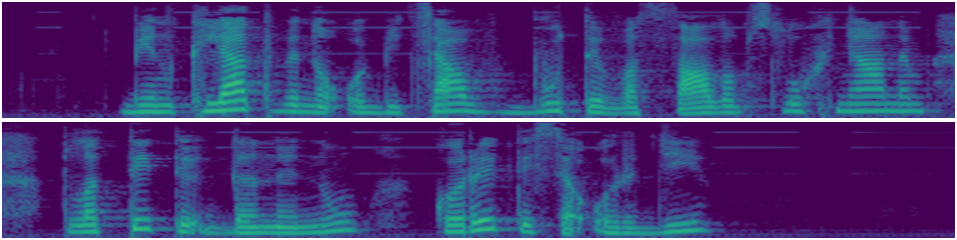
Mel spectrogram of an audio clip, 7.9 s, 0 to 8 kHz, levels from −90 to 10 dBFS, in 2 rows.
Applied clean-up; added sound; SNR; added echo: none; none; none; none.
